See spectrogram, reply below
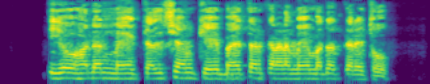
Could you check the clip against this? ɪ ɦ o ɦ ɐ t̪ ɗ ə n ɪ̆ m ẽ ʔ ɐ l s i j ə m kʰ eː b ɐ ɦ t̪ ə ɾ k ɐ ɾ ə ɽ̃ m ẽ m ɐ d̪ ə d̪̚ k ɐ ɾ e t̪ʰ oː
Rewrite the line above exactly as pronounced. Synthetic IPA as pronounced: ɪ ɦ o ɦ ɐ ɗ ə n ɪ̆ m ẽ k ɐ l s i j ə m kʰ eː b ɐ ɦ t̪ ə ɾ k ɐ ɾ ə ɽ̃ m ẽ m ɐ d̪ ə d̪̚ k ɐ ɾ e t̪ʰ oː

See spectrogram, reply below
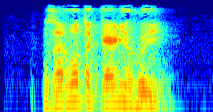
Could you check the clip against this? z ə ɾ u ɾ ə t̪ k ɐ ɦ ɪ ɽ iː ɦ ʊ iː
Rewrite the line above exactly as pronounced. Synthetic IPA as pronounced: z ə ɾ uː ɾ ə t̪ k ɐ ɦ ɪ ɽ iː ɦ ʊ iː

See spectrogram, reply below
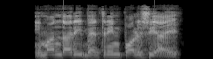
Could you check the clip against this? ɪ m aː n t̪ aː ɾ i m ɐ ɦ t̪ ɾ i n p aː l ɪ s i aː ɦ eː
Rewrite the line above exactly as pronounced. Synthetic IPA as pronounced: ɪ m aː n d̪ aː ɾ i b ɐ ɦ t̪ ɾ iː n p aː l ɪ s i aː ɦ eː

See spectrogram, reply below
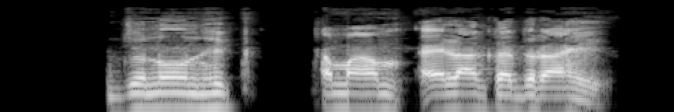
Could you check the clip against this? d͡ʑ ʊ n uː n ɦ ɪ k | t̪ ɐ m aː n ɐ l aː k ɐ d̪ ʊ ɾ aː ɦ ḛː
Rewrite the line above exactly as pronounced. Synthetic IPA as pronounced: d͡ʑ ʊ n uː n ɦ ɪ k | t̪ ɐ m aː m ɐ l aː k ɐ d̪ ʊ ɾ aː ɦ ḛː

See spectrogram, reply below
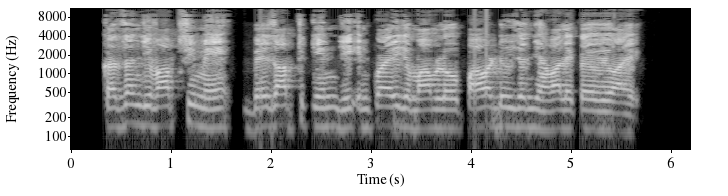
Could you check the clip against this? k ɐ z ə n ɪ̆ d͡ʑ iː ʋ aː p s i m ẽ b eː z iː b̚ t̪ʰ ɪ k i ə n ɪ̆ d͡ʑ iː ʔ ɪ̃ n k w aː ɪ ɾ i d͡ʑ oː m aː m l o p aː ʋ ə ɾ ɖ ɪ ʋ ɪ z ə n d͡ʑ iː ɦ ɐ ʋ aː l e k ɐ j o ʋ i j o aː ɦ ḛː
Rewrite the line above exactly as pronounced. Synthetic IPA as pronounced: k ɐ z ə n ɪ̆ d͡ʑ iː ʋ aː p s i m ẽ b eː z aː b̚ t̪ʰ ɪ k i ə n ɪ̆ d͡ʑ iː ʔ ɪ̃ n k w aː ɪ ɾ i d͡ʑ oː m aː m l o p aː ʋ ə ɾ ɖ ɪ ʋ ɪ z ə n d͡ʑ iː ɦ ɐ ʋ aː l e k ɐ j o ʋ i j o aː ɦ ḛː

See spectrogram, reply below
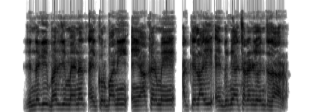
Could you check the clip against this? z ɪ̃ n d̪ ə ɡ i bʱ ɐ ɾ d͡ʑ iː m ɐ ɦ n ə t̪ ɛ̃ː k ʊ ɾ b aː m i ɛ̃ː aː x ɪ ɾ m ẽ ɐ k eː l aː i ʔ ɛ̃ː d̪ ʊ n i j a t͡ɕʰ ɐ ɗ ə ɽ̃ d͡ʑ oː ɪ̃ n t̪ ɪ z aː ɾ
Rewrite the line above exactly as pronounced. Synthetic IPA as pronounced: z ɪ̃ n d̪ ə ɡ i bʱ ɐ ɾ d͡ʑ iː m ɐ ɦ n ə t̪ ɛ̃ː k ʊ ɾ b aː n i ɛ̃ː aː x ɪ ɾ m ẽ ɐ k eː l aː i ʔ ɛ̃ː d̪ ʊ n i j a t͡ɕʰ ɐ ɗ ə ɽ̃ d͡ʑ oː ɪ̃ n t̪ ɪ z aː ɾ

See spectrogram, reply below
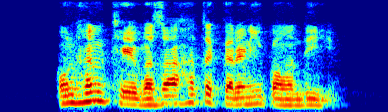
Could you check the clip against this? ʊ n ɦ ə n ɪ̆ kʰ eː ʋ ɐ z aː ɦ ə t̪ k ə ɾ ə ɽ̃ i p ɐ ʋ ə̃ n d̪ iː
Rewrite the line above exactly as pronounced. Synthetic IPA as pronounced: ʊ n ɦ ə n ɪ̆ kʰ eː ʋ ɐ z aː ɦ ə t̪ k ɐ ɾ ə ɽ̃ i p ɐ ʋ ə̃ n d̪ iː

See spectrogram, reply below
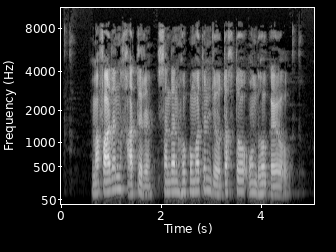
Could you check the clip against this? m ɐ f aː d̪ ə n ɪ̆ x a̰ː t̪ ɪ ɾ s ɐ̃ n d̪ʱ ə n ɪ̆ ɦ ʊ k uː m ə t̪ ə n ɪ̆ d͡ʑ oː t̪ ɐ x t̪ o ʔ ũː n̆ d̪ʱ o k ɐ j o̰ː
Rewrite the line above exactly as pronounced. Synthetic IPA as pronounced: m ɐ f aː d̪ ə n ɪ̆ x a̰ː t̪ ɪ ɾ s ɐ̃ n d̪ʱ ə n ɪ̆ ɦ ʊ k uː m ə t̪ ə n ɪ̆ d͡ʑ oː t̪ ɐ x t̪ o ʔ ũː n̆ d̪ʱ o k ɐ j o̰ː

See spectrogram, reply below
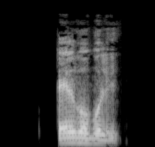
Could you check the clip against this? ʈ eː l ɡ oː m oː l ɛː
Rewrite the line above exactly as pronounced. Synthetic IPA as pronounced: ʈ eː l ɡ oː b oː l iː

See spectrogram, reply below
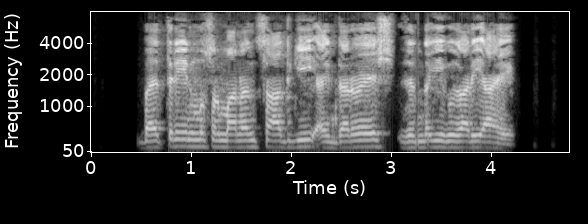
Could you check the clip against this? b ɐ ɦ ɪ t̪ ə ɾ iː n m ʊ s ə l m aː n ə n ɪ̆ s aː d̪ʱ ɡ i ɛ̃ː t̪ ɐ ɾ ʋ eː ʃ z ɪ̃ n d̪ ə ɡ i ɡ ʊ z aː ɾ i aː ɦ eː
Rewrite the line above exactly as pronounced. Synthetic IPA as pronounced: b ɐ ɦ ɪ t̪ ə ɾ iː n m ʊ s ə l m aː n ə n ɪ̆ s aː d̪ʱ ɡ i ɛ̃ː d̪ ɐ ɾ ʋ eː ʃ z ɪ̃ n d̪ ə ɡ i ɡ ʊ z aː ɾ i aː ɦ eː

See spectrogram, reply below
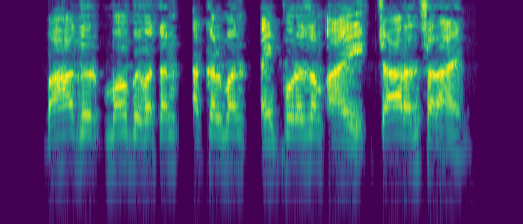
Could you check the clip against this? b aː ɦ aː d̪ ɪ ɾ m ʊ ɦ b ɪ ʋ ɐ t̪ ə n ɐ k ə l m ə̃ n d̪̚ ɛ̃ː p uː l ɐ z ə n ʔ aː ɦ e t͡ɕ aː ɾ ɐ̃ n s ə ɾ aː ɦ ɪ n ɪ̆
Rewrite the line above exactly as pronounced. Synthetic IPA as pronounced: b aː ɦ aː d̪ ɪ ɾ m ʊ ɦ b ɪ ʋ ɐ t̪ ə n ɐ k ə l m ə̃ n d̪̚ ɛ̃ː p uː ɾ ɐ z ə m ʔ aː ɦ e t͡ɕ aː ɾ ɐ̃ n s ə ɾ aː ɦ ɪ n ɪ̆

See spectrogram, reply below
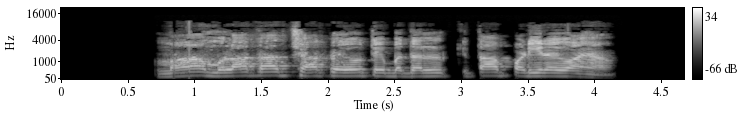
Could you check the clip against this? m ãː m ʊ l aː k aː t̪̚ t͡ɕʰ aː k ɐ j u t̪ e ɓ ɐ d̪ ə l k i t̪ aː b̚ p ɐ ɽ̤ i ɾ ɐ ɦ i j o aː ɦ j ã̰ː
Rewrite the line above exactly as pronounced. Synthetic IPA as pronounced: m ãː m ʊ l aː k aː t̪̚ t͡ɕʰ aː k ɐ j o t̪ e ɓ ɐ d̪ ə l k ɪ t̪ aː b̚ p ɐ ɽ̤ i ɾ ɐ ɦ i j o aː ɦ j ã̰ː

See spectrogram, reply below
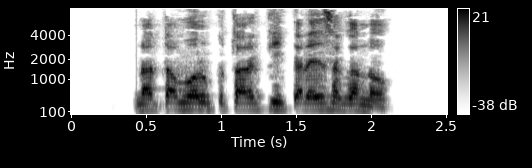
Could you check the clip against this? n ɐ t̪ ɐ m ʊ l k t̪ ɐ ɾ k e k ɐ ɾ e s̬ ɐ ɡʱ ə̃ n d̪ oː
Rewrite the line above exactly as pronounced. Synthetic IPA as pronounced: n ɐ t̪ ɐ m ʊ l k t̪ ɐ ɾ k i k ɐ ɾ e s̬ ɐ ɡʱ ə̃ n d̪ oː

